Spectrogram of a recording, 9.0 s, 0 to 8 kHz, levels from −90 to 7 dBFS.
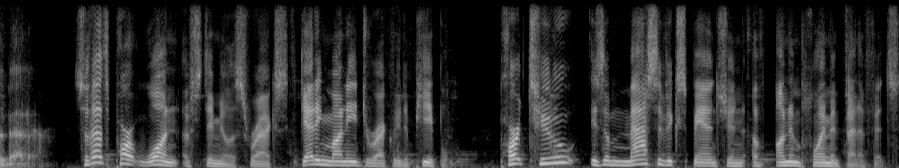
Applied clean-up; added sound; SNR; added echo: neural separator model SepFormer DNS4.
